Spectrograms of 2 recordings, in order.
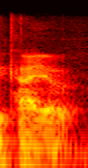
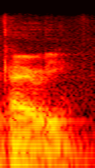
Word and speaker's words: coyote: the coyote, or the coyote, depending on how you want to pronounce it.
